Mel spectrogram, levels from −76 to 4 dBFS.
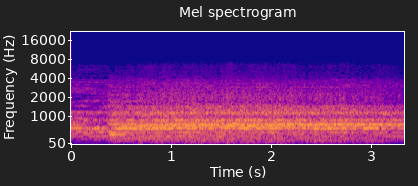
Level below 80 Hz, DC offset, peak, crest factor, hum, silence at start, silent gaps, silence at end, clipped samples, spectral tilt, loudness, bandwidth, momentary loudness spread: -54 dBFS; under 0.1%; -6 dBFS; 12 dB; none; 0 s; none; 0 s; under 0.1%; -6 dB/octave; -17 LUFS; 7.4 kHz; 3 LU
